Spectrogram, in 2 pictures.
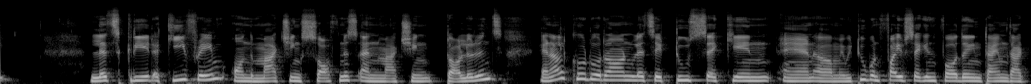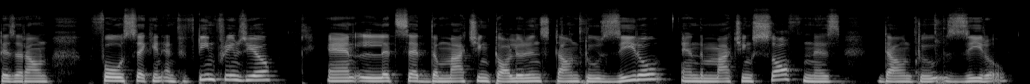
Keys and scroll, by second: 16.0 KP_0, 16.1 Return, 19.5 KP_0, 19.7 Return.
